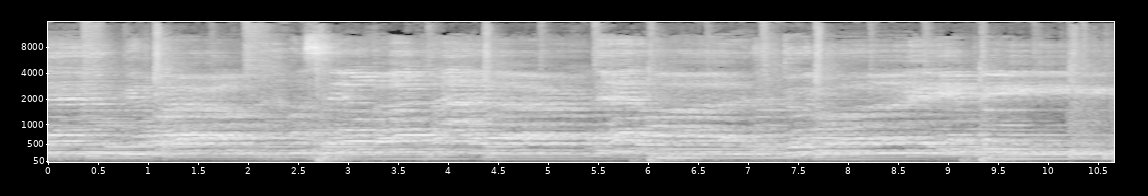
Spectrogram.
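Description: A man and a woman singing a pop ballad duet into handheld microphones, amplified in a hall, over piano accompaniment.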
